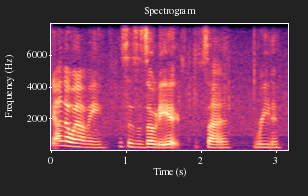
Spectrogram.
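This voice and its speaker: A woman's voice: medium pitch, normal speed, gravelly, darkish tone. A woman tarot reader talking casually to her viewers as she turns cards, chatty and playful, breaking into laughs between points.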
